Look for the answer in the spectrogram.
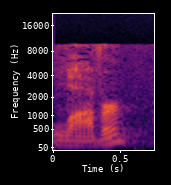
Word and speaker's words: laver: Some people pronounce it laver, but it's actually pronounced laver.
